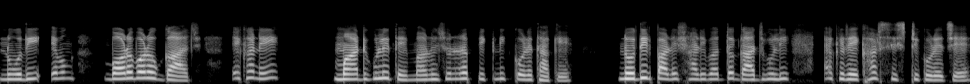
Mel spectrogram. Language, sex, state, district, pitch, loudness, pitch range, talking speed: Bengali, female, Jharkhand, Jamtara, 245 Hz, -18 LUFS, 225-270 Hz, 125 wpm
